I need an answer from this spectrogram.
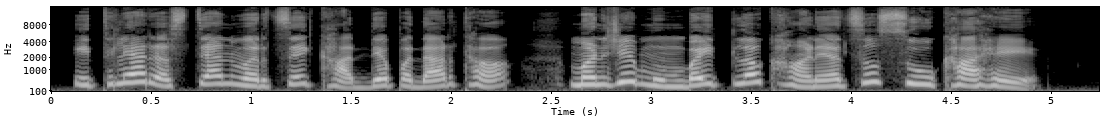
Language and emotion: Marathi, happy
